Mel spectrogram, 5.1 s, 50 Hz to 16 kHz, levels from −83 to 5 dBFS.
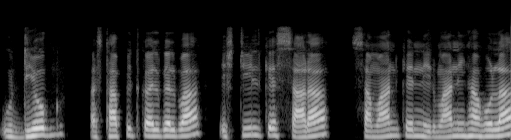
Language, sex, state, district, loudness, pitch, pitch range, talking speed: Bhojpuri, male, Bihar, Saran, -19 LUFS, 165 Hz, 155-180 Hz, 150 wpm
